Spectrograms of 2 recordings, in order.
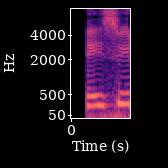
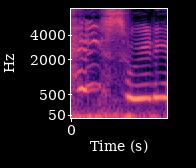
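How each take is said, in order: First: It sounds openly aggressive. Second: It sounds sarcastically sweet and creepy.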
